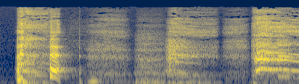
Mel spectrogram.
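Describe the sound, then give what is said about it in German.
Heavy breathing straight into a microphone comes as a few loud, rough breaths and gasps separated by short pauses, close and airy, with no talking. “ich mach das, wenn ich nicht so fett ins Mikro atme, während du redest.”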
